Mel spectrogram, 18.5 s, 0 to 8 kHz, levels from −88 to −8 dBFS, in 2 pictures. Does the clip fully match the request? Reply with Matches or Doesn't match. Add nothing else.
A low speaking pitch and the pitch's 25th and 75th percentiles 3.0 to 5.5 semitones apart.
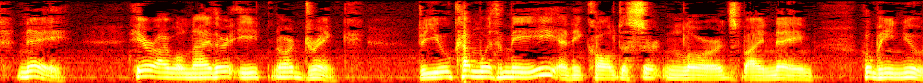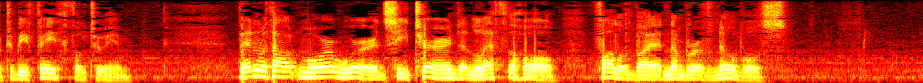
Matches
